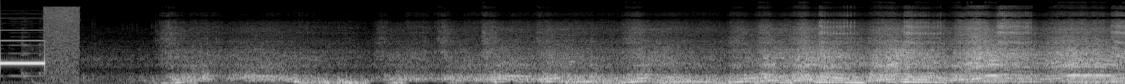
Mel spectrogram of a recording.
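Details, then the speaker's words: 1999 Ford Explorer Sport, 4.0 SOHC V6, 90k miles, bone-stock exhaust with what may be three catalytic converters, parked: revs up and down in smooth even sweeps, mellow note with slight cat crackling; healthy. "But this thing sounds pretty good too for being stock exhaust."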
